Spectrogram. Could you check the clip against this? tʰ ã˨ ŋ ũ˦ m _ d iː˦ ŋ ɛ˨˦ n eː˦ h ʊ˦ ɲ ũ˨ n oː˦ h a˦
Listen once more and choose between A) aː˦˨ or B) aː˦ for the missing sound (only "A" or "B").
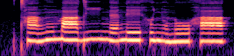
B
